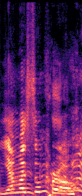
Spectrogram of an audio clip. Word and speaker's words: Yamoussoukro: I can't pronounce it. Try. Yamoussoukro. Correct, Yamoussoukro.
